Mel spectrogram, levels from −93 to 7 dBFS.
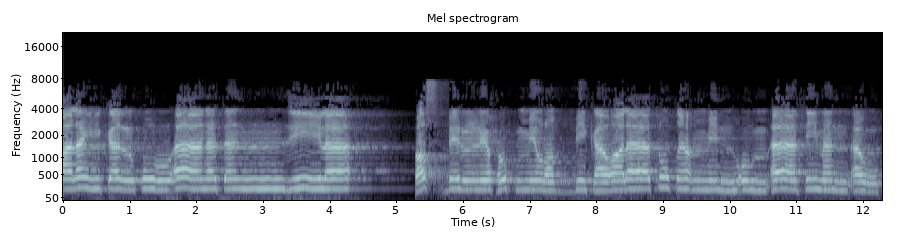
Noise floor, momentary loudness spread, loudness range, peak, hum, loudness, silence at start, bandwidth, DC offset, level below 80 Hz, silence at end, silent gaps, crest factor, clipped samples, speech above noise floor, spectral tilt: -49 dBFS; 10 LU; 3 LU; -6 dBFS; none; -22 LUFS; 0 s; 8 kHz; under 0.1%; -62 dBFS; 0 s; none; 18 dB; under 0.1%; 26 dB; -1.5 dB/octave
